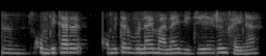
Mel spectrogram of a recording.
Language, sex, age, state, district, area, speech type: Bodo, female, 18-30, Assam, Kokrajhar, urban, conversation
